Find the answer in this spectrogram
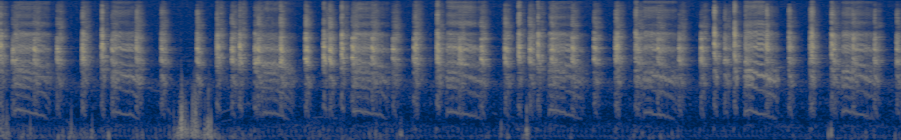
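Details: Mangrove rail at Icapuí, Ceará, Brazil, giving a long series of harsh, rattling clapper notes with descending strokes, steady and loud, with low rumbling noise beneath.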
